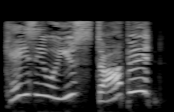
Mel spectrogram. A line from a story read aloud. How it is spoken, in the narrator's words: She screamed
